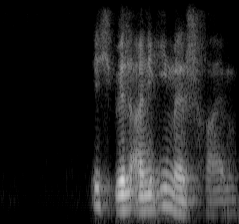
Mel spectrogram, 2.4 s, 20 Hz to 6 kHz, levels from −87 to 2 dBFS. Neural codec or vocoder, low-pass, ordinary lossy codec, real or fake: codec, 24 kHz, 0.9 kbps, DualCodec; 5.4 kHz; Opus, 16 kbps; fake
